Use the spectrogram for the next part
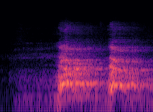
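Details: Pet Labrador Retriever, scared of a rolling pin and board, lets out two loud harsh barks about half a second apart, rough and broad, indoors with faint voices around.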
